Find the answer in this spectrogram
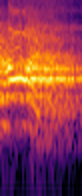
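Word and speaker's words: knight: طيب اشهر حاجه كلكم عارفينها K plus N. عارفينها ولا مش عارفينها؟ K plus N عارفينها؟ زي نايت، زي نور، زي نايت فارس مش بالليل.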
